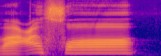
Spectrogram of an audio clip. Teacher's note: आइन को हल्क से पढ़ना है, स्वाद को खींचना है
